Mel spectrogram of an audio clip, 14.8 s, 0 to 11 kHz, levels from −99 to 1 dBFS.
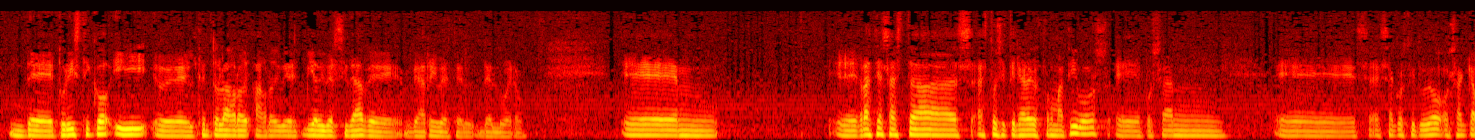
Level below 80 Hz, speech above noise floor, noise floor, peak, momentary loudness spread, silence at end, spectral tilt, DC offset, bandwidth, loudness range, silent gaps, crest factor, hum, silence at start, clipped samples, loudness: -68 dBFS; 28 dB; -59 dBFS; -12 dBFS; 13 LU; 0 s; -8.5 dB/octave; under 0.1%; 8.6 kHz; 6 LU; none; 18 dB; none; 0.1 s; under 0.1%; -32 LUFS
